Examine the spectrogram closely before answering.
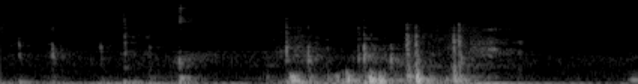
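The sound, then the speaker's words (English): Keyboard typing: faint, light clicks, sparse and scattered at first, then a denser burst of keystrokes in the middle. No one talks over them. “Sorry, we're not going to talk for a second while we type.”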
